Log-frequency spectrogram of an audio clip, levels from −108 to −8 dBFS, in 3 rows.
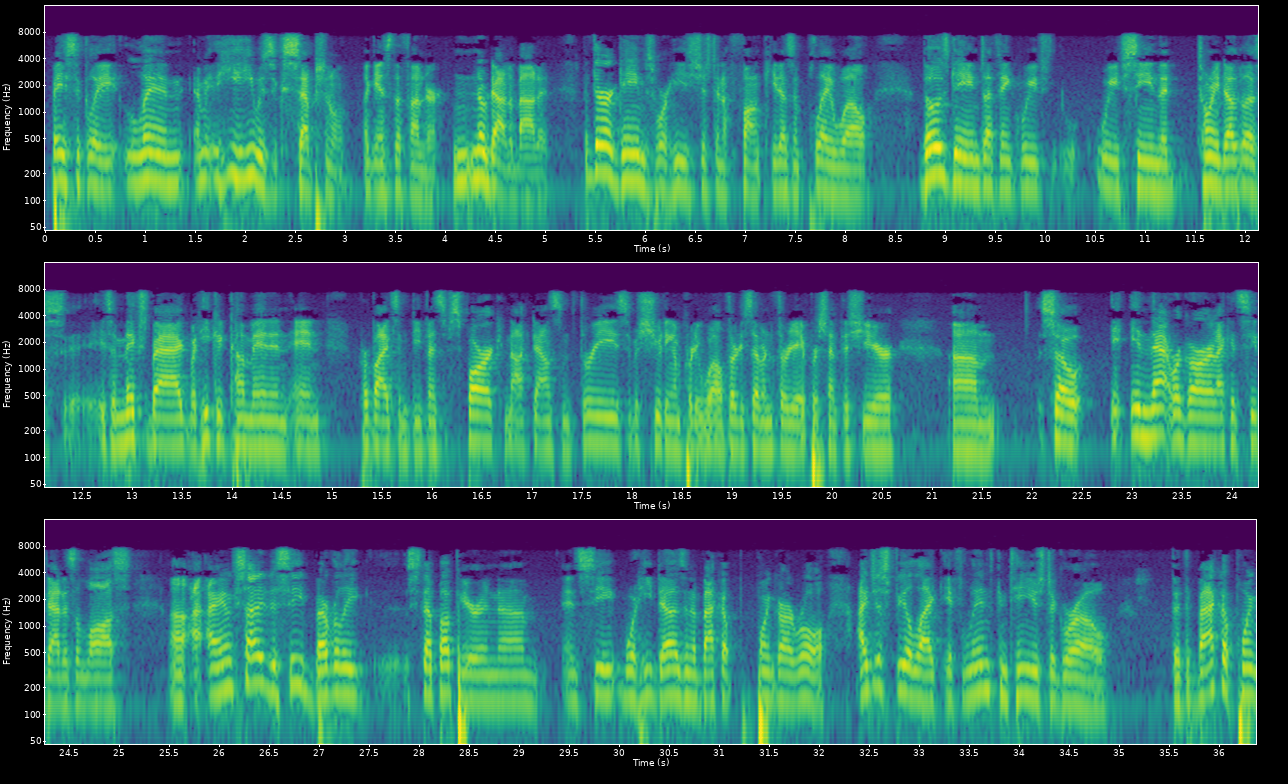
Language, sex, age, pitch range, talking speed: English, male, 30-49, 130-160 Hz, 195 wpm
